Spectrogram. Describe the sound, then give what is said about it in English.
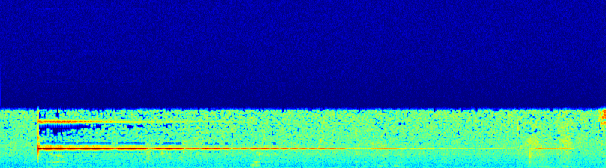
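A single bell strike rings out clearly, its bright, pure tone sustaining and slowly fading over several seconds against a quiet background. The bell is rung to signal a pause and a switch of speakers in a paired speaking-and-listening exercise. “And then we begin when I ring the bell, and then when I ring the bell again, then just pause, and then just we'll switch.”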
